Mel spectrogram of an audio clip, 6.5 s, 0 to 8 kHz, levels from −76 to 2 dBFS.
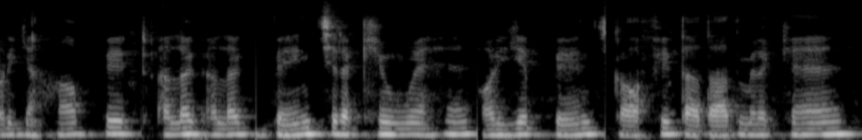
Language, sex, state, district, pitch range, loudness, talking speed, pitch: Hindi, male, Bihar, Darbhanga, 120-135 Hz, -28 LUFS, 150 wpm, 125 Hz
